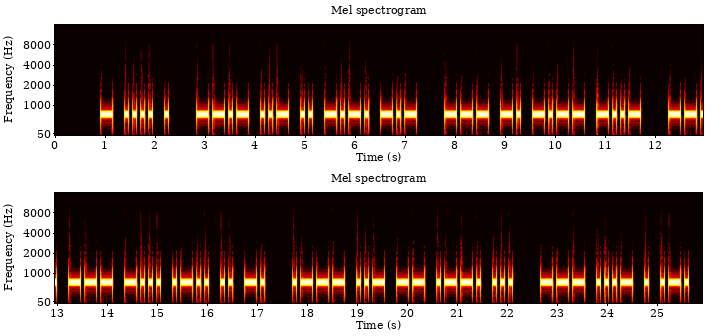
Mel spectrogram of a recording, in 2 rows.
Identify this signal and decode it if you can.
Morse code, heard as a keyed tone, about 15 wpm, 700 Hz. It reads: THE QUICK ONYX GOBLIN JUMPS OVER
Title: Pangram Challenge v2 - 15wpm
